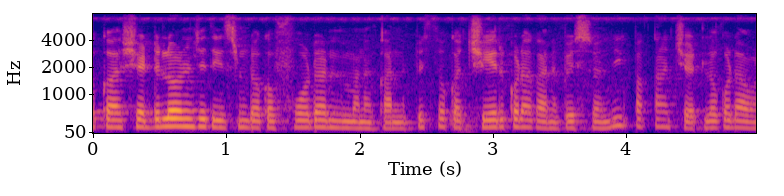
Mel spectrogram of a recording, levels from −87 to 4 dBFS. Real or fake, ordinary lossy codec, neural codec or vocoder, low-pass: real; none; none; none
